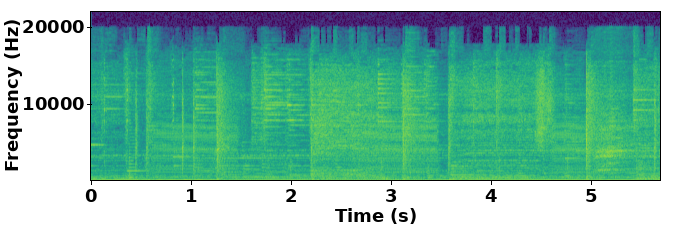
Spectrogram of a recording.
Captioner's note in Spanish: Vibra el celular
